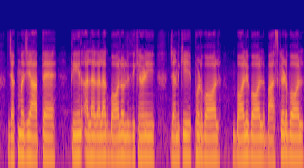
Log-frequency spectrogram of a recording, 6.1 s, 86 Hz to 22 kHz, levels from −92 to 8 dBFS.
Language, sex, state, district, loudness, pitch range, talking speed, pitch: Garhwali, male, Uttarakhand, Tehri Garhwal, -17 LUFS, 120-130 Hz, 145 wpm, 125 Hz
